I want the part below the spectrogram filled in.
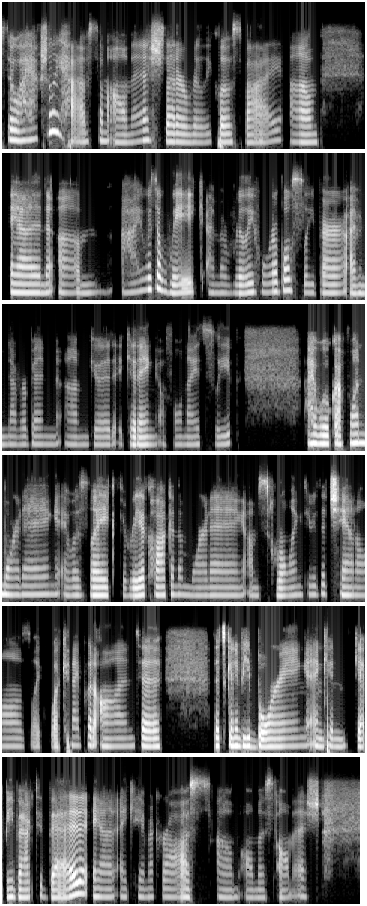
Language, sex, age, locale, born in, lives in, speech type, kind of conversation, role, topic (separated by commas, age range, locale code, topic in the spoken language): English, female, 40-44, en-US, United States, United States, conversation, unstructured, none, Which reality shows are your guilty pleasures, and what makes them so addictively fun?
